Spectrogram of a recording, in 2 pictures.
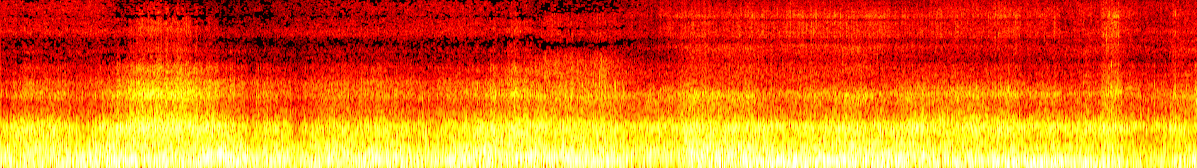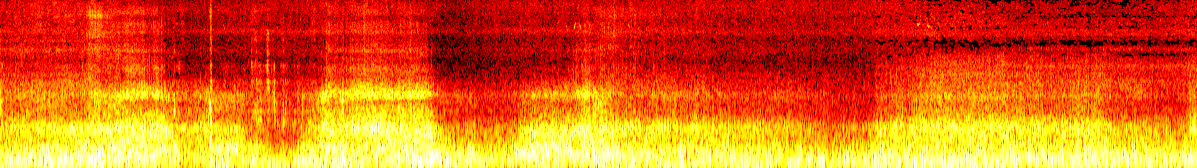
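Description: Wind buffeting the camera's microphone in paragliding flight: a loud, steady rushing that dips briefly a couple of times past the middle.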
